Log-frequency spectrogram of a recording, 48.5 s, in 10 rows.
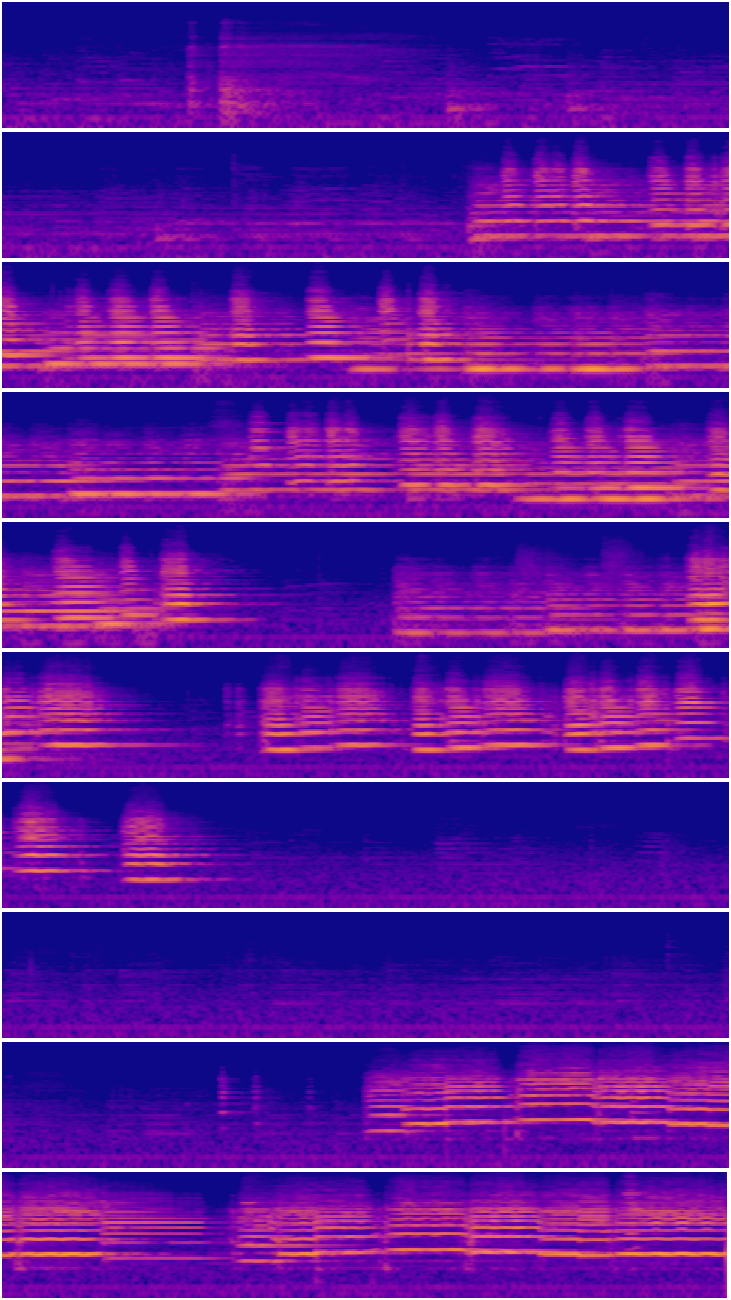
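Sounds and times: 
violin: 0:07.8 - 0:21.1, 0:21.9 - 0:30.7, 0:41.2 - 0:48.4.

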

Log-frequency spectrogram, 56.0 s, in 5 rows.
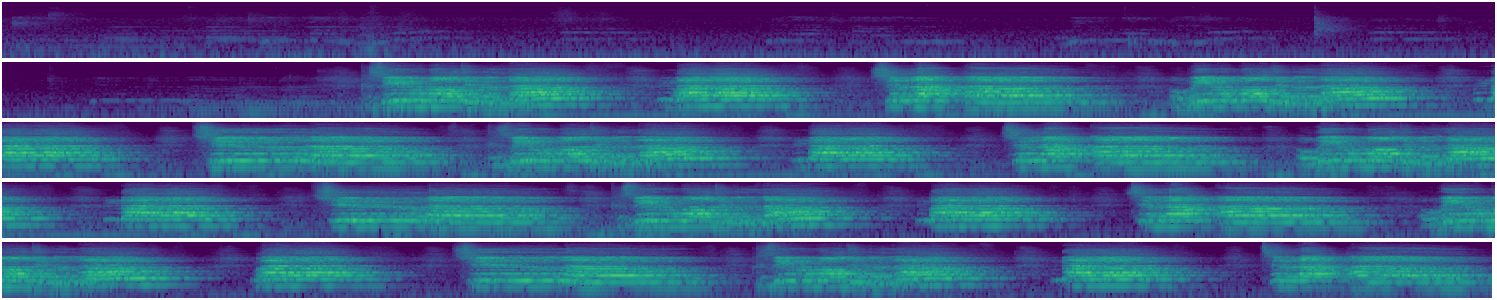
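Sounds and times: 
choir singing: 0:13.5 - 0:55.9.

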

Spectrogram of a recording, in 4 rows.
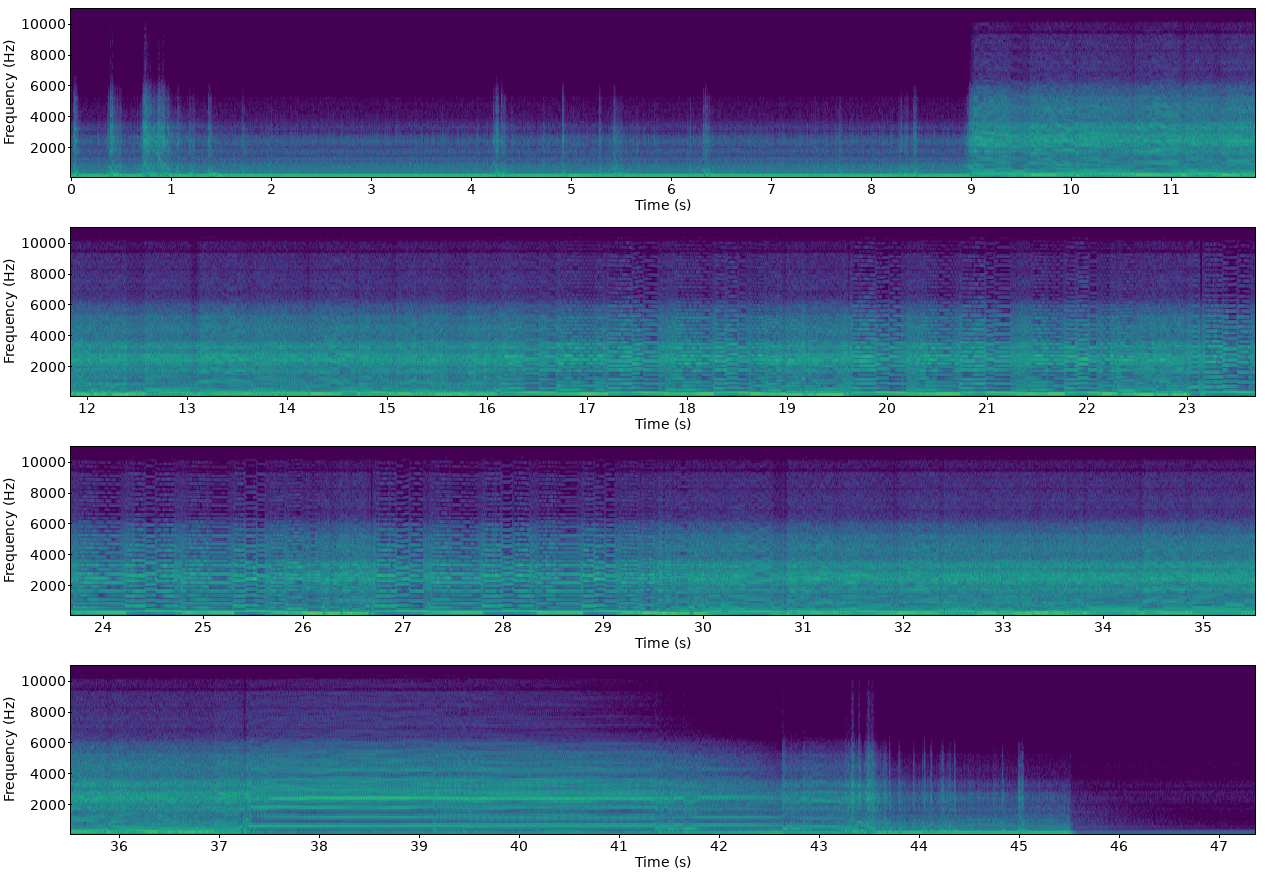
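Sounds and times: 
guitar: 0:00.0 - 0:47.3.

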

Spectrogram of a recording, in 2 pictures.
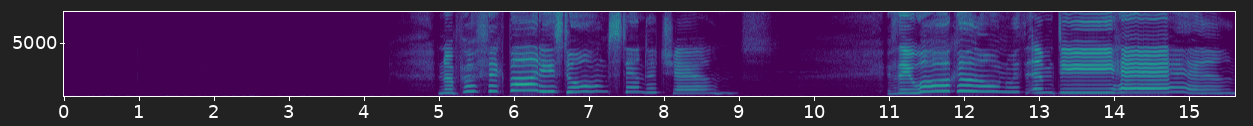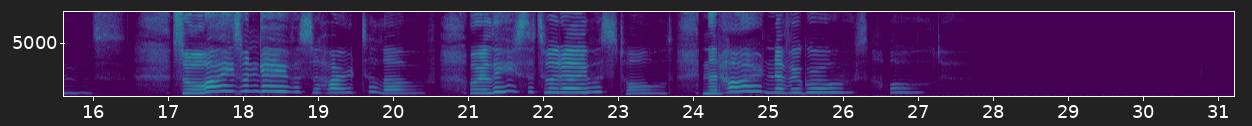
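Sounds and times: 
vocals: 0:04.5 - 0:09.5, 0:10.1 - 0:27.7.

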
